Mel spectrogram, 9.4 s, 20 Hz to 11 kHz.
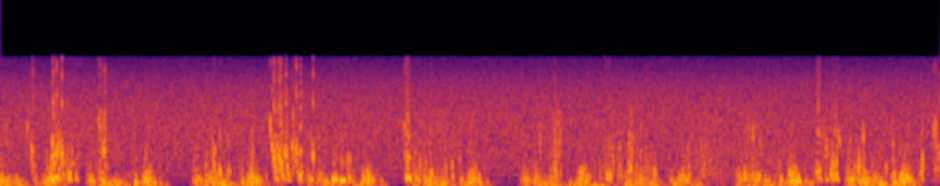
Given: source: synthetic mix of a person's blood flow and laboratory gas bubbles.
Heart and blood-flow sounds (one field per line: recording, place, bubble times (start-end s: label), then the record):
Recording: Doppler ultrasound of blood flow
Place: precordium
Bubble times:
0.26-0.39 s: bubbles
0.43-0.82 s: bubbles
0.97-1.09 s: bubbles
1.41-1.51 s: bubbles
2.12-2.32 s: bubbles
2.68-3.06 s: bubbles
3.08-3.18 s: bubbles
3.29-3.56 s: bubbles
4.03-4.57 s: bubbles
5.49-5.63 s: bubbles
6.03-6.15 s: bubbles
6.42-6.58 s: bubbles
6.82-6.93 s: bubbles
7.42-7.64 s: bubbles
8.13-8.43 s: bubbles
9.18-9.27 s: bubbles
9.32-9.41 s: bubbles
From the record:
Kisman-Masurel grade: 243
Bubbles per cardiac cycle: several, 3 to 8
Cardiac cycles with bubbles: 100%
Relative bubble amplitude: loud (0.450 to 0.775)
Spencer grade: 3 (all of the cardiac periods contain showers or single bubble signals, but not dominating or overriding the cardiac motion signals)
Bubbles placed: only in the low amplitude regions of the cardiac cycle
